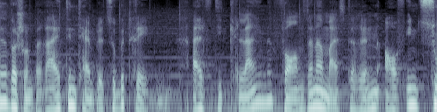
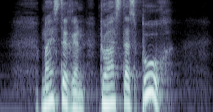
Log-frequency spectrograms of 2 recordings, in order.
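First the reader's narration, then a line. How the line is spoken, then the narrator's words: Shouting while running. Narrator (German): schrie Kalle, als sie aus der Siedlung rannten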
